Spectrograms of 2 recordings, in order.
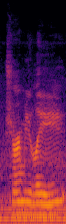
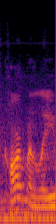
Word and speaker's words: Shermie Lee: I thought it was Carmen Lee, but it's Shermie Lee. I watched videos and everything. It's Shermie Lee, not Carmen Lee.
